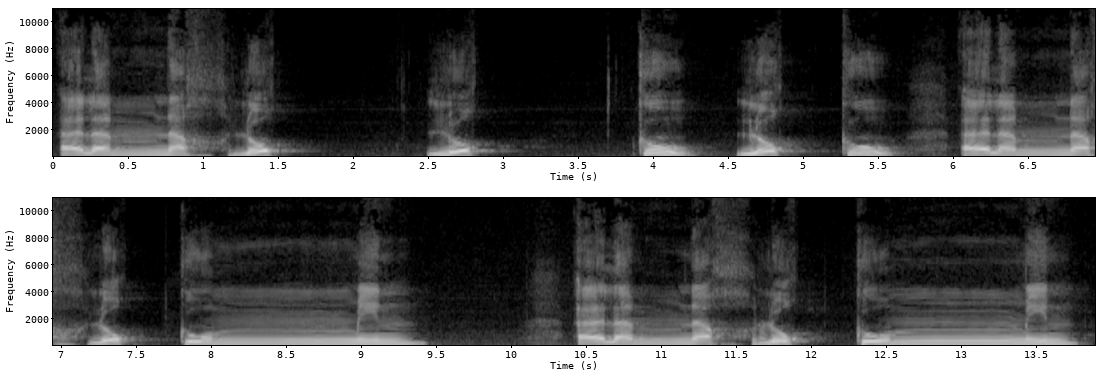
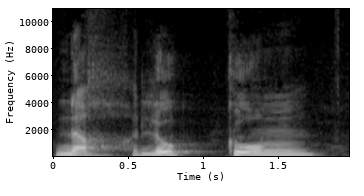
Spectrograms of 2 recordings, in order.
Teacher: كما أننا في أحط أطبقنا على طاء وجافينا عن تاء، هنا يطبق على قاف ثم يجافي عن كاف، من غير طبعا قاف غير مقلقلة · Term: بإبقاء صفة الاستعلاء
